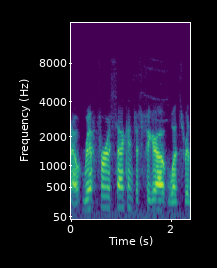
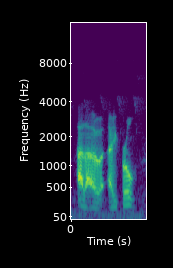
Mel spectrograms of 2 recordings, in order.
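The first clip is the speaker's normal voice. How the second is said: affected, put-on British accent; 9 semitones lower than usual. Opening a call to April, trying to throw her off, in a British accent. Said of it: "Why are you speaking in a British accent?".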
